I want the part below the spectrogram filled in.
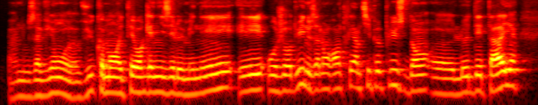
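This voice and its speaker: The voice has a dark, mellow tone and moves at a fairly slow pace with hardly any pauses, ordinary pitch variation, and audible room echo. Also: man, fairly high pitch for a man. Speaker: church teacher. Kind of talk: lecture. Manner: hesitant, many fillers.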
